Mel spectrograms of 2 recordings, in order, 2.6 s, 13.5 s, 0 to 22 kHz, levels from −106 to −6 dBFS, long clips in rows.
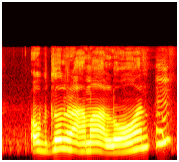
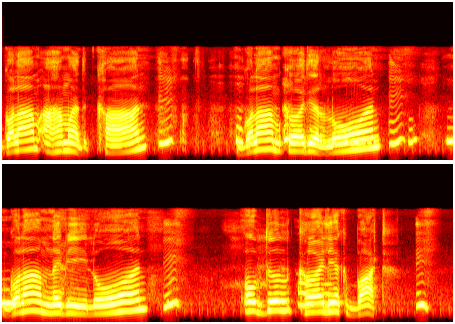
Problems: constant background noise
